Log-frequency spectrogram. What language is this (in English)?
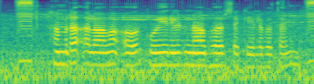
Bhojpuri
